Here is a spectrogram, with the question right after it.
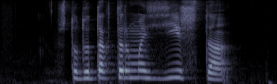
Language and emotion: Russian, angry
